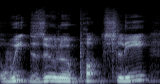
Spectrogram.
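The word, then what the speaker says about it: Huitzilopochtli: chapter three the sun king chapter four uh pronounced wheat zulu pochli uh chapter five into the fire in chapter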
